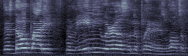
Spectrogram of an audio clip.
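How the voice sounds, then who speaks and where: A man with a fairly high voice chats through a reaction video in a loose, slangy way. He is lively and repeats points for emphasis. The sound is roomy and echoey. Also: fast talker. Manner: animated, slangy, repeats himself. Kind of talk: casual reaction commentary.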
